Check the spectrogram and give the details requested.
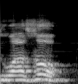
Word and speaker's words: oiseaux: Un oiseau, des oiseaux. Again, the x is silent.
